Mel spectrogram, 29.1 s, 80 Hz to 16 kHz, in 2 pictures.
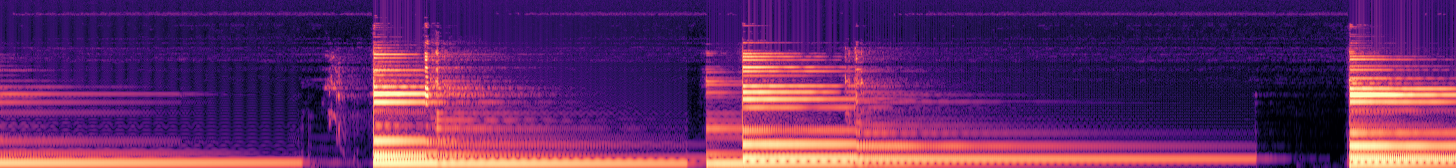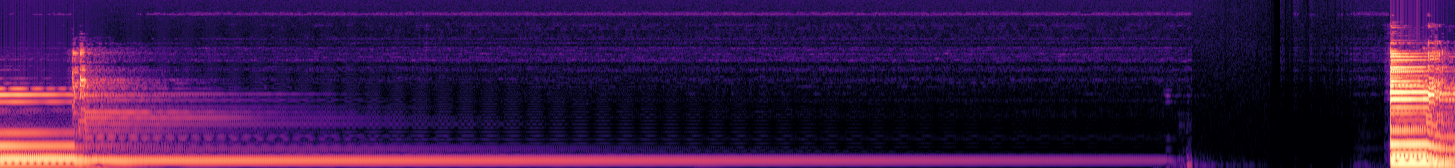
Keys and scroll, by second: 1.9 ctrl+j, 8.5 ctrl+z, 10.5 ctrl+z, 16.0 `, 20.3 KP_0, 24.4 KP_0.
